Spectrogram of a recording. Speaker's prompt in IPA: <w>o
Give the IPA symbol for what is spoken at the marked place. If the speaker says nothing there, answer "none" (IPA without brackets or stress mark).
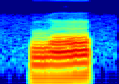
w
